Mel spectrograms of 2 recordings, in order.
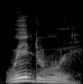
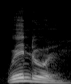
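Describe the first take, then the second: No difference in how they are said.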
